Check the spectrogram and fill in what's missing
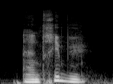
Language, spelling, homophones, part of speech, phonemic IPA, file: French, tribut, tribu / tribus / tributs, noun, /tʁi.by/, Fr-tribut.ogg
- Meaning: 1. tribute (payment made from one state to another as a sign of submission) 2. tribute (acknowledgement of gratitude)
